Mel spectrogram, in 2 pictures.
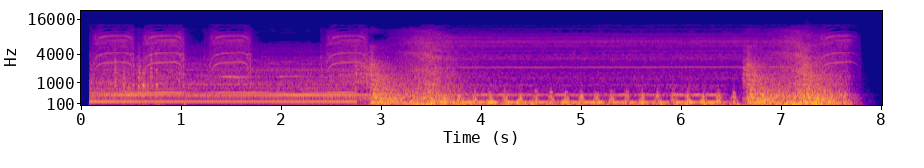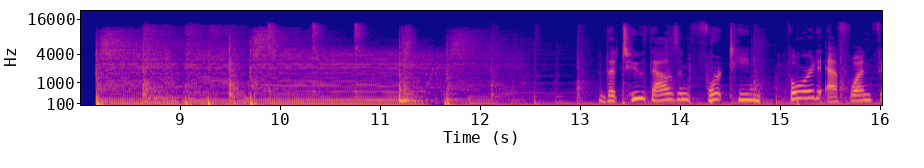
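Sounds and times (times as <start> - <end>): steady motor hum: 0.1 - 7.8
fast pulsing machine whir: 2.4 - 7.8
whoosh: 2.9 - 7.8.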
